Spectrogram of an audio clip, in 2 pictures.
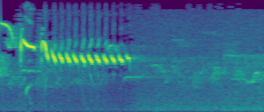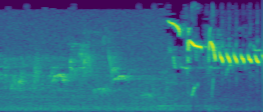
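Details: Eurasian wren singing on an evening by a quiet, slow-flowing river, with a blue tit and willow warbler nearby: high, loud song of rapid trilled notes in fast repeated bursts, pausing between phrases; soft background hiss and faint other birds.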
